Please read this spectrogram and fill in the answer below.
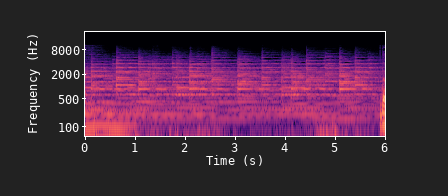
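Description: Church bells ringing in a sequence of strikes, about two a second, each strike's ring overlapping the next.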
